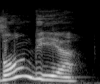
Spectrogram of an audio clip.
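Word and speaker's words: bom dia: si le prestamos atención bu día esta persona a pesar que es brasileña no nos la está pronunciando miren con el sonido gia vean no la está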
